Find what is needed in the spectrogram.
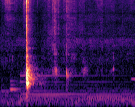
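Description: A single sharp plastic clack, followed by a lighter tick about half a second later, as the plastic cover of a water pump's capacitor box is handled and brought back onto the pump.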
